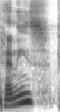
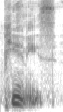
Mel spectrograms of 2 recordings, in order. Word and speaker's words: peonies: Pennies? – Peonies. – Peonies? – Yes. – How do you spell that? – Yeah, be careful saying that one. – I know. P-E-O-N-I-E-S.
